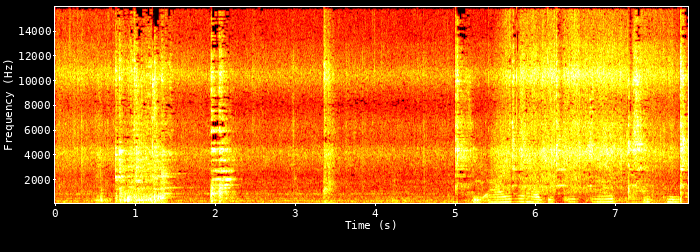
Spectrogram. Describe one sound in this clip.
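Minced meat sizzles gently in a hot pan.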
